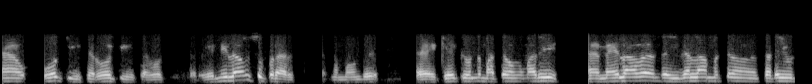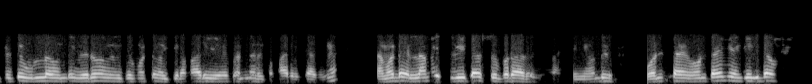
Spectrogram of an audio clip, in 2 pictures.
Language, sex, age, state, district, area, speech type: Tamil, male, 45-60, Tamil Nadu, Madurai, urban, conversation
